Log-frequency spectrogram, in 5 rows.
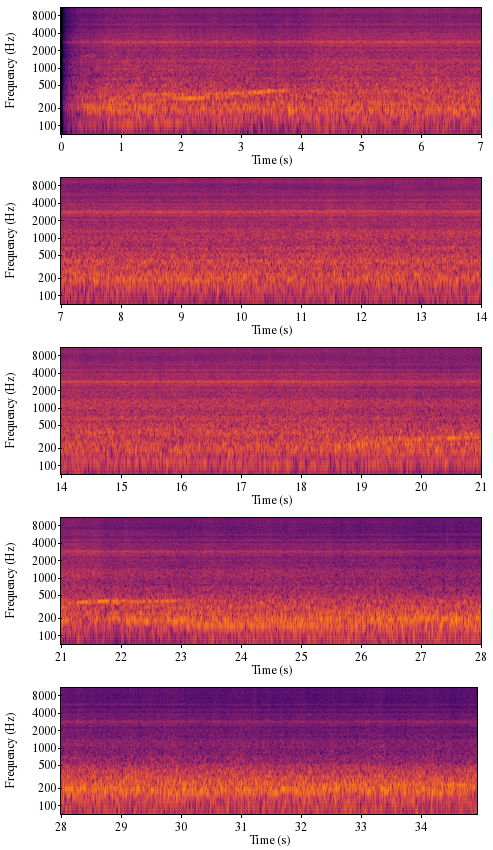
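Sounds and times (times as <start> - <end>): jet engines rushing and whining: 0.0 - 34.9
low tone rising in pitch: 0.2 - 6.1, 13.6 - 29.6.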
